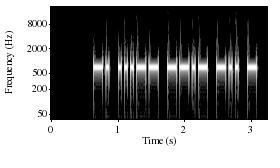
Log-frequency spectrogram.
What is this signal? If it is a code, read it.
Morse code, heard as a keyed tone, about 26 wpm, 700 Hz. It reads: N3QDT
